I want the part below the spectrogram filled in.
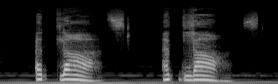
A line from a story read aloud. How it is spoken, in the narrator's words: a ravishingly lovely lady who exclaimed with a cry of rapture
